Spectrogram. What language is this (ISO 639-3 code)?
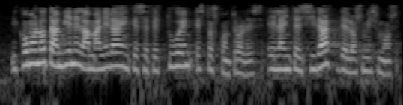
spa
